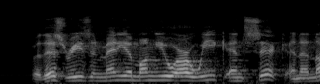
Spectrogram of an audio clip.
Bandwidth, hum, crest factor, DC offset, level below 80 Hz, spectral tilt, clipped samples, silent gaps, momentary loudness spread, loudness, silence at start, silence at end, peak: 10 kHz; none; 16 dB; under 0.1%; -70 dBFS; -3 dB/octave; under 0.1%; none; 8 LU; -32 LUFS; 0.35 s; 0 s; -16 dBFS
